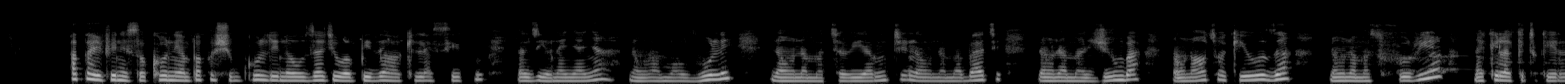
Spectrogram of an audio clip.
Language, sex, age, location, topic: Swahili, female, 18-24, Wajir, finance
